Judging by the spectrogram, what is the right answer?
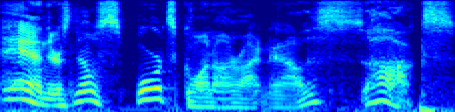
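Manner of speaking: put-on gloomy, glum, moping tone. Doing an impression of himself during covid with no sports: imitating himself gloomy. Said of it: "Here's my impression of me during covid".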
